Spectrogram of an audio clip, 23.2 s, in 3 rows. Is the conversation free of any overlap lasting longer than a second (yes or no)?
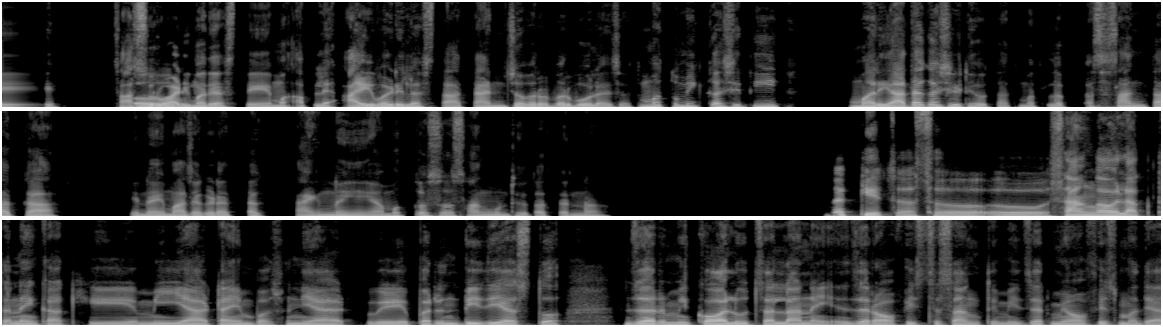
yes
